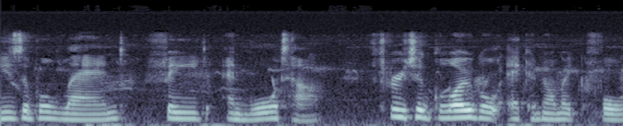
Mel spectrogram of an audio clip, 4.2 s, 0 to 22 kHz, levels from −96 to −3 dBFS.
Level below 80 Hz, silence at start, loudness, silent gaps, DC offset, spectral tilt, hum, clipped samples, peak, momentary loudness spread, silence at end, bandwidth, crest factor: -60 dBFS; 0 s; -27 LUFS; none; under 0.1%; -4.5 dB/octave; none; under 0.1%; -8 dBFS; 13 LU; 0 s; 16 kHz; 20 dB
